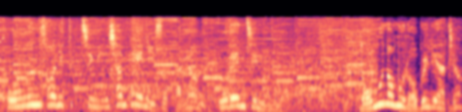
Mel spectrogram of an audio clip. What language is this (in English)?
Korean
